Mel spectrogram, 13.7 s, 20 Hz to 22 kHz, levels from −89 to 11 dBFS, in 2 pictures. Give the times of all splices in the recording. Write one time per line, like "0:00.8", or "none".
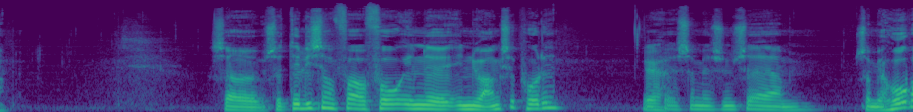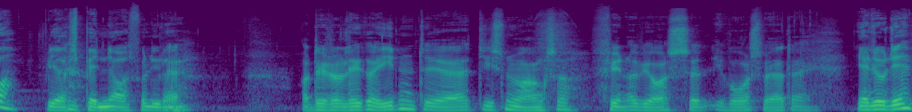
none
